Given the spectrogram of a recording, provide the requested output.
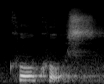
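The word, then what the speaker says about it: couscous: with the first one we pronounce cuckoos cuckoos who coos so the word cuckoos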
